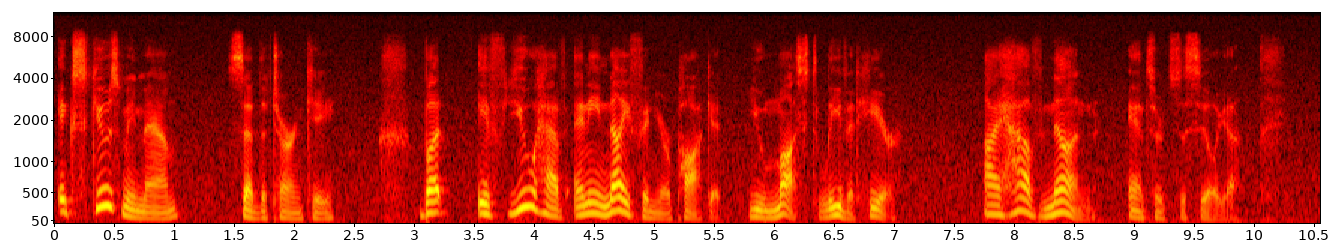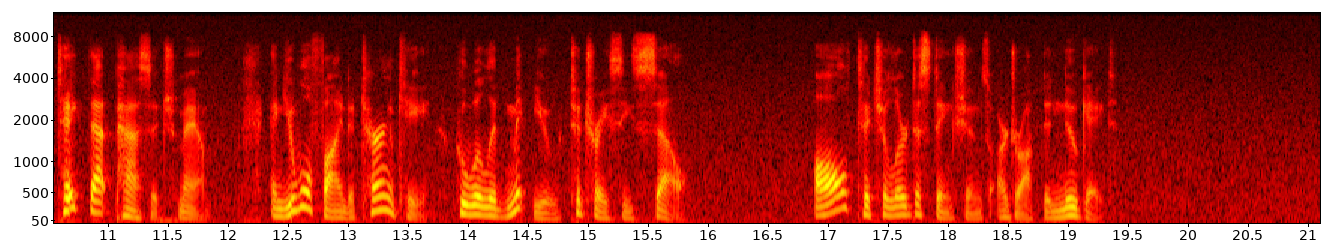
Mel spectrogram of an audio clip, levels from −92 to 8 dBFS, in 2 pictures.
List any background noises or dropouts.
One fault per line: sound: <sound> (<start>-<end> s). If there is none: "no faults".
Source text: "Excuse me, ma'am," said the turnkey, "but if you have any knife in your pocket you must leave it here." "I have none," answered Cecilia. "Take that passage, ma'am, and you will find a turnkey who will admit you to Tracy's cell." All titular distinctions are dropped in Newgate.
no faults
